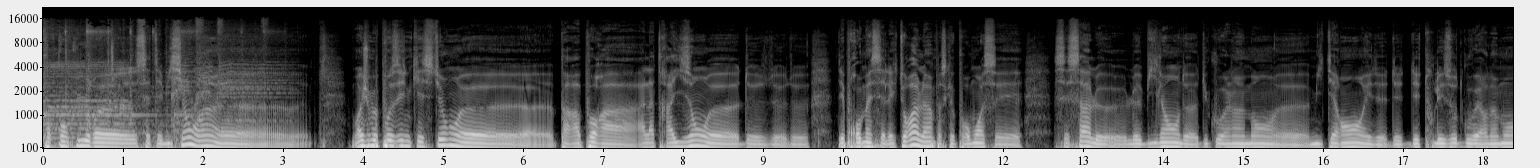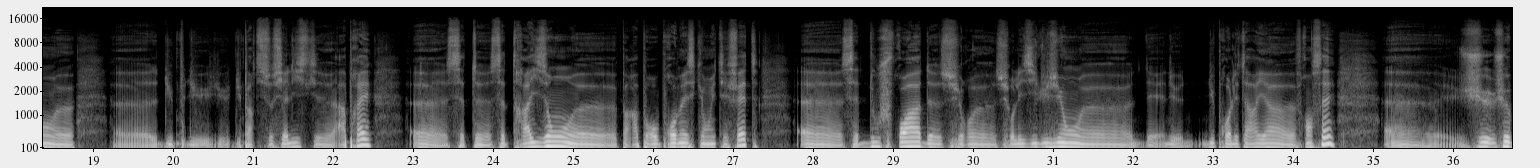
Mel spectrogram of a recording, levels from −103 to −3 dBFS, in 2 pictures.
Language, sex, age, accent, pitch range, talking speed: French, male, 40-59, French, 100-125 Hz, 150 wpm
